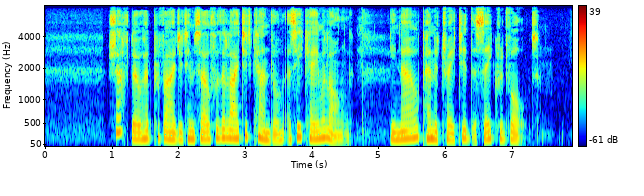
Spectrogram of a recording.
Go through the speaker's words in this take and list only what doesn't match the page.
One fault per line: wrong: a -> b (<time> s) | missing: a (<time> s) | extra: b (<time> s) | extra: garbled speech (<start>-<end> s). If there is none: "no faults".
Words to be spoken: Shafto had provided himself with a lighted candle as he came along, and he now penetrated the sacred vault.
missing: and (4.6 s)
